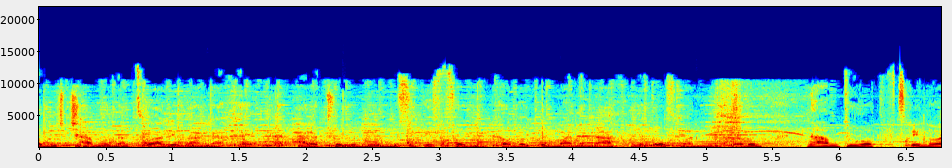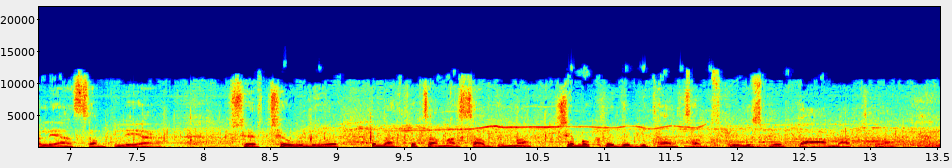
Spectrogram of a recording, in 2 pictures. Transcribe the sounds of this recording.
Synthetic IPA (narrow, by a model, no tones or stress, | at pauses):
ɛbist͡ʃʰamɔnat̪sʼɾalivanaχɛaɾat͡ʃʰwɛlɛbɾilimusikʼisʰɛd̪nik̪ʰalˠbɛt̪ʼulmanɛnaχʰmɛt̪ʼɛsmanit̪ʰaɾɔm | namd̪ilˠat̪ʰɾt̪sʼqʼinvaliansamblɛa | ʃɛɾt͡ʃʰɛuliɔd̪̥amaɾt̪ʰlˠat̪sʰamansamblmaʃɛmɔkʰmɛd̪ɛbit̪ʰansʰampsɡulismɛbɡ̪aːmaɾt̪ʰla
